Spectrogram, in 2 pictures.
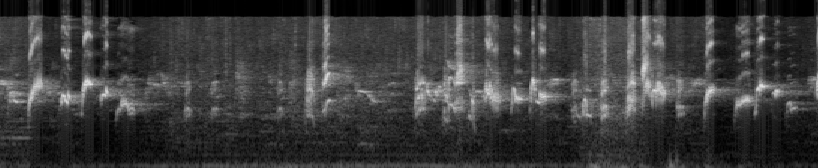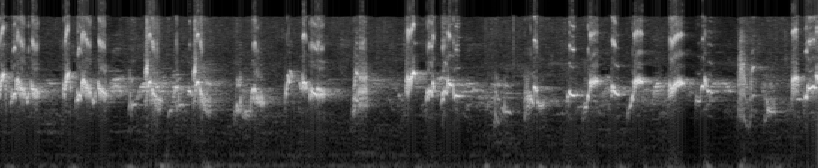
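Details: Red-whiskered bulbul song used to stir wild-caught birds to fight and to train singing: dense run of bright whistled, chattering phrases, rising and falling quickly, overlapping almost without pause, possibly several birds.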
